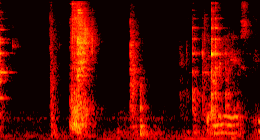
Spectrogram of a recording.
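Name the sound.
leftover ice cubes scooped out of thickening jello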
